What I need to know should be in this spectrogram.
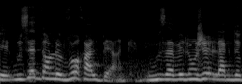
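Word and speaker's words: Vorarlberg: D'abord il faut déjà apprendre à le prononcer. Voralberg.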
